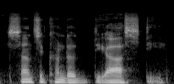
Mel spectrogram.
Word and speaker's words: San Secondo di Asti: So I think I mispronounced the name of the church, by the way, John. It's San Secondo di Asti. A-S-T-I.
